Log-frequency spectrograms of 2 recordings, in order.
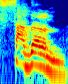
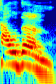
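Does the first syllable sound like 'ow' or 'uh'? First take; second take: uh; ow. First: The first syllable has an 'uh' vowel. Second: The first syllable has an 'ow' vowel. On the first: The speaker calls it right. "আমাদের উচ্চারণটা হচ্ছে সাদার্ন" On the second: The speaker calls it wrong. "ওই প্যাটার্নে এটাকেও বলি সাউদার্ন, কিন্তু না"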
